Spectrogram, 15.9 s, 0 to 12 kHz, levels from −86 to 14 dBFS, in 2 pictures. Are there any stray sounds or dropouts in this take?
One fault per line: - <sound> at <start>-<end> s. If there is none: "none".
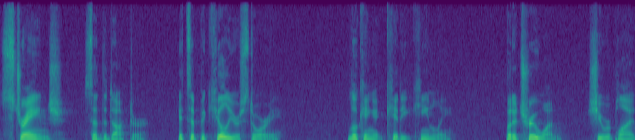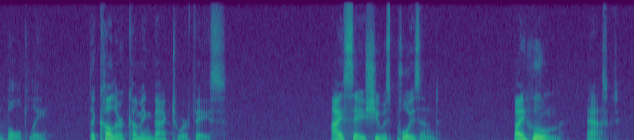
none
